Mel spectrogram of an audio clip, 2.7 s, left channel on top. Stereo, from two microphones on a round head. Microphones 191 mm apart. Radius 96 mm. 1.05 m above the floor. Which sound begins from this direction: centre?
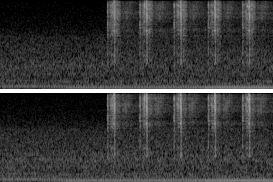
A camera shutter, at 1.1 s.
